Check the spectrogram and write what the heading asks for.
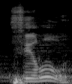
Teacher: واو مدہ، اس کو ایک الف کے برابر کھینچ کے پڑھیں گے. اور را کے اوپر پیش ہے تو را کو پر پڑھیں گے.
